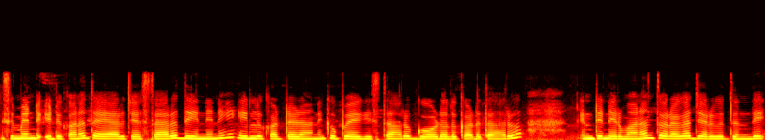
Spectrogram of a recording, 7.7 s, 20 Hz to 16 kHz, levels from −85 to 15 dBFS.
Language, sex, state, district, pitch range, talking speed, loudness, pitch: Telugu, female, Telangana, Nalgonda, 230-255 Hz, 110 wpm, -11 LUFS, 240 Hz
